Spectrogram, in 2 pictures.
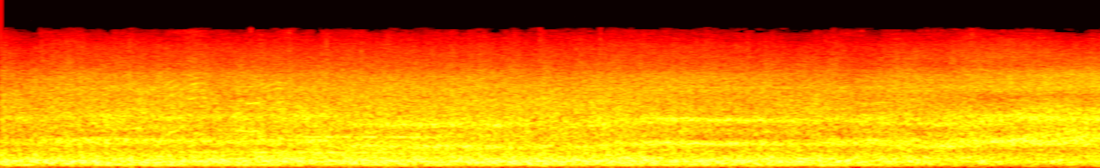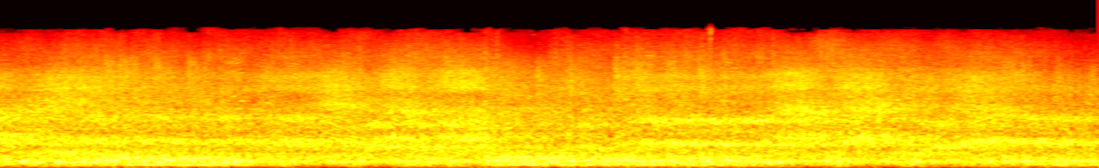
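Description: A large crowd chants and roars steadily in an open stadium.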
